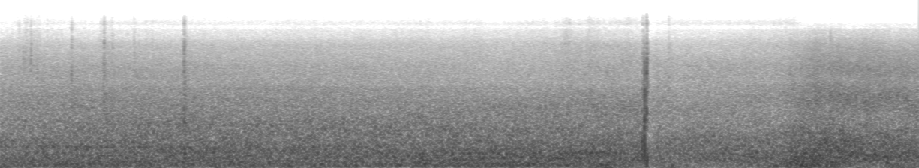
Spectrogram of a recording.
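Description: Surf washing ashore with wind rumbling on the microphone, a little louder near the end as the water's edge comes close. A single sharp click about six and a half seconds in.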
